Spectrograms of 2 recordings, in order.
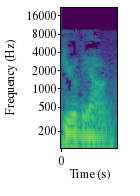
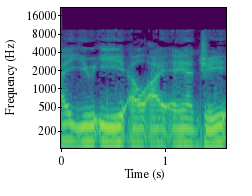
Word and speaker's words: Yueliang: So how that's spelled, Yueliang, is literally the pinyin spelling of the Chinese word for moon, and it would be I believe it's Yue Liang.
